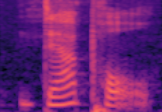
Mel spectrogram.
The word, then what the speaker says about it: depot: 接着来看最后一个名词，depot，也可以读成 depot。要注意这个单词最后的 t 不发音，直接读成 depot。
